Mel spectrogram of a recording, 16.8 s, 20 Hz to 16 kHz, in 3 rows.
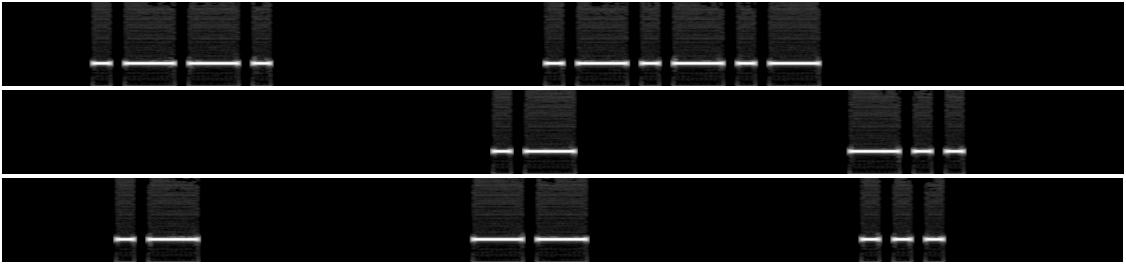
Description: Morse code, heard as a keyed tone, about 15 wpm, spaced as for 5 wpm, 1000 Hz. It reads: P. ADAMS
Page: New quotes every day in morse code at 5 Words per minute.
